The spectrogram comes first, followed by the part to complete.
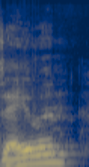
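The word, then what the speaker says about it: Zaillian: I think it's pronounced Zalen, Steve Zalen.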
